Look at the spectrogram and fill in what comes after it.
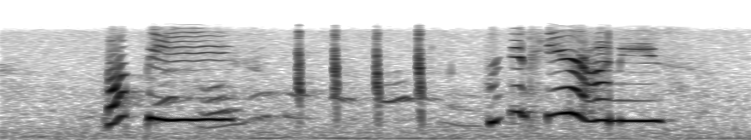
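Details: Keeshond puppies giving high, drawn-out whines, several held flat and steady, cut by short sharp yelps, with a brief burst of human voices nearby indoors.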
